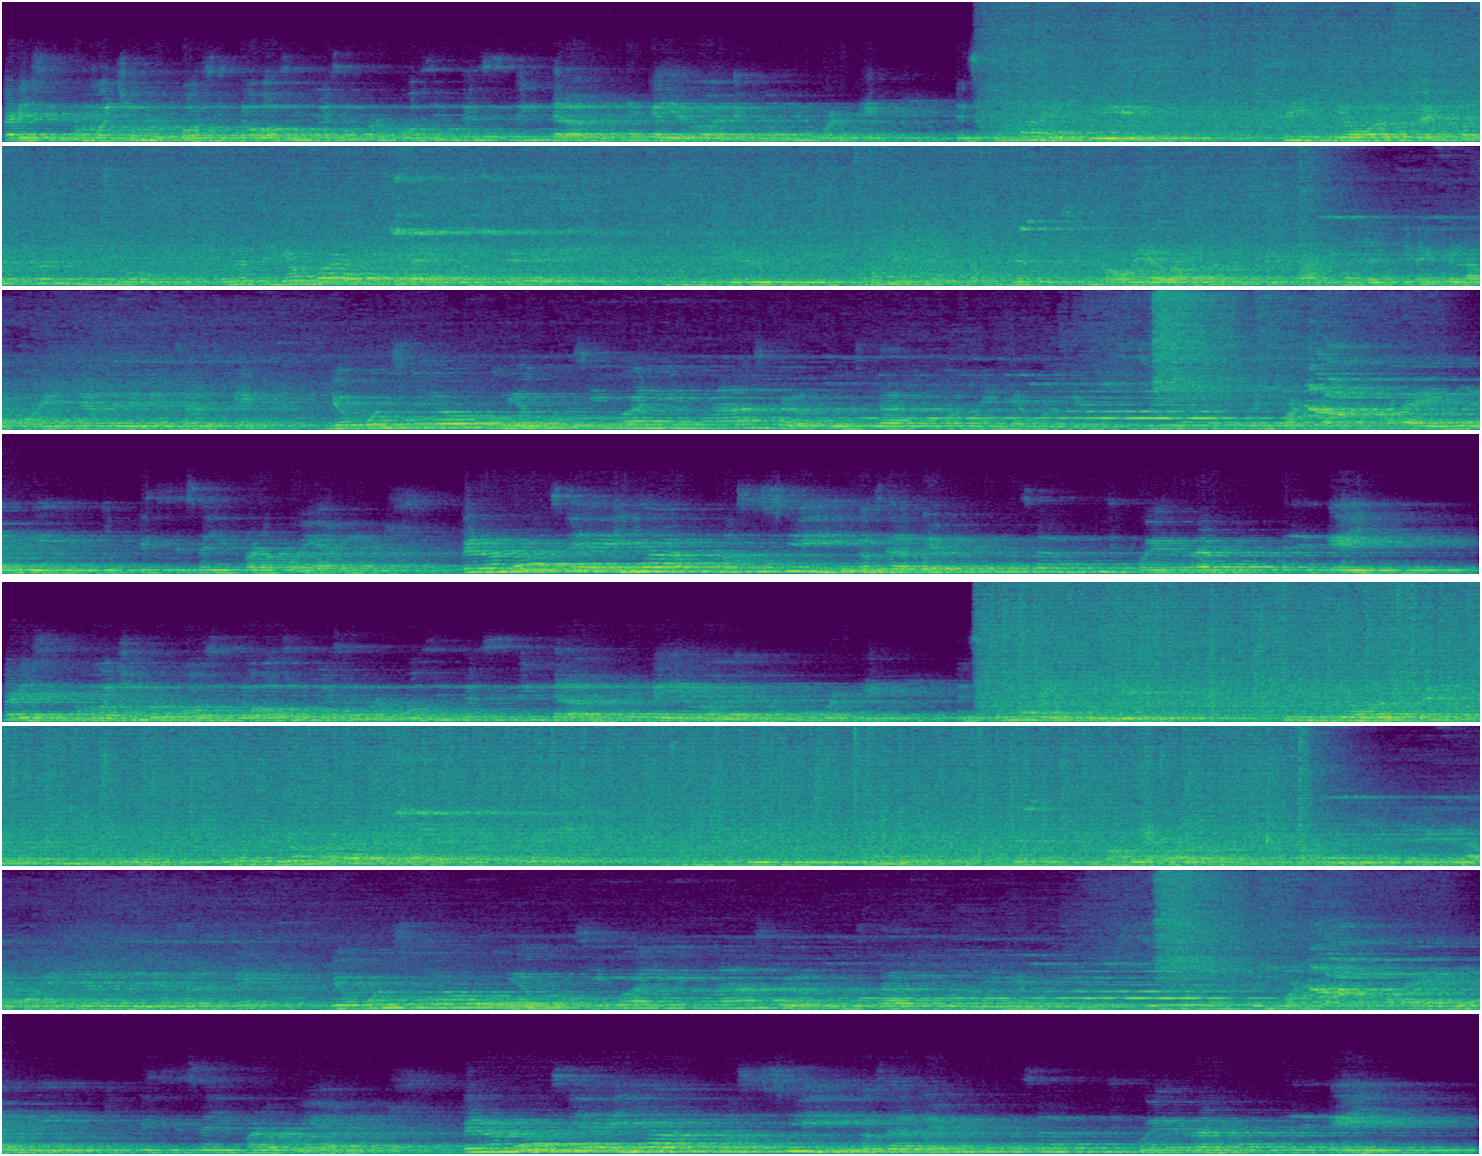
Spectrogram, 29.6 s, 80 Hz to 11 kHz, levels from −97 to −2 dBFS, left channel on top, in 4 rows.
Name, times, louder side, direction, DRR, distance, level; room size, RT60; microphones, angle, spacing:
voice 1, 0.0-4.4 4.8-5.8 6.3-10.2 10.7-24.2 24.5-29.0, left 1 dB, 45° left, -2 dB, 1.1 m, -23 dB
sound 1, 4.9-14.0, right 3 dB, 25° right, 0.4 m, -30 dB
sound 2, 9.3-22.0, left 1 dB, 65° left, 1.1 m, -32 dB
8.4 x 4.3 x 5.0 m, 2.8 s
head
